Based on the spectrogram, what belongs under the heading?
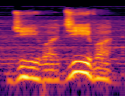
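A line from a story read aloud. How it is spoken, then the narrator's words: Enchanted muttering. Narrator (Russian): зачарованно бормотал Иван Максимович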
